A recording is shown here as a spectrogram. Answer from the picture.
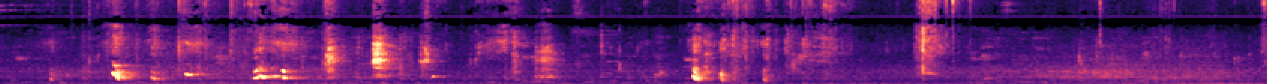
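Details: Boston terrier Mimmo and petit brabançon Dédé, tense in a veterinary clinic waiting room and trying to escape; scattered short high whimpers and yips in several bursts over steady room hum, with faint voices.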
